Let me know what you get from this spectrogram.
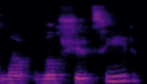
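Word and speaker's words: Lushootseed: As I said, in their language, which is pronounced Wilshootseed, I'm not pronouncing it as well as I could, sorry.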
